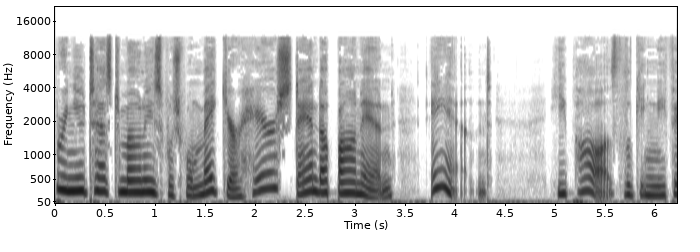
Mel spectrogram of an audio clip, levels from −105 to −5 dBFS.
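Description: No technical faults are audible.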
